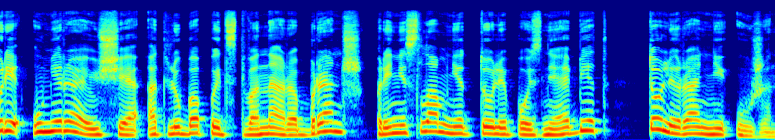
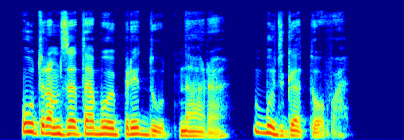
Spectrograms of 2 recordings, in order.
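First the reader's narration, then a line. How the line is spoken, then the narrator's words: Cold warning. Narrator (Russian): Лишь холодно предупредил напоследок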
